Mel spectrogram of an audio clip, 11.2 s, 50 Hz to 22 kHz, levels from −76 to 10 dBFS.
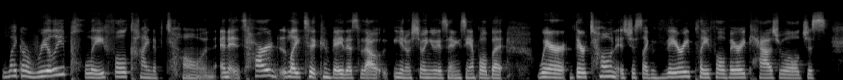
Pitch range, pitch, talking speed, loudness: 180-220 Hz, 195 Hz, 180 wpm, -23 LUFS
